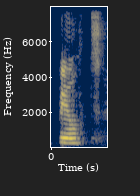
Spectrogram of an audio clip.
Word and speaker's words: built: is the word built so it's as if that u is a silent letter joined onto the eye to make built like we've built something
